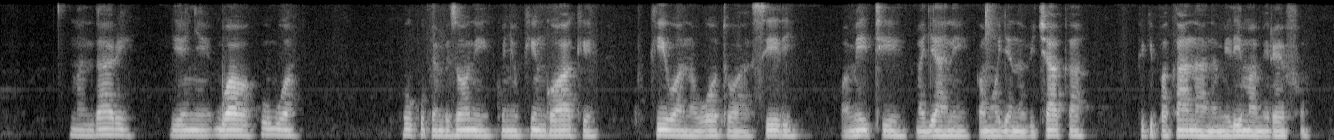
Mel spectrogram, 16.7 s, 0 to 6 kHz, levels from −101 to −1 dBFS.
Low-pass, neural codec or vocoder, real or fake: 5.4 kHz; none; real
